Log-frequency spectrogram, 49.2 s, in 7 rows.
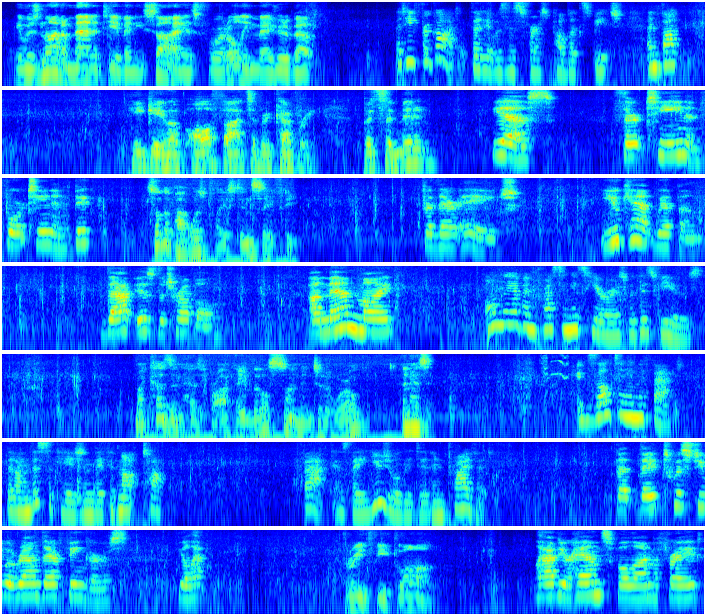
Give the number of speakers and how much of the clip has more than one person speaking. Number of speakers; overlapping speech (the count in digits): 5, no overlap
